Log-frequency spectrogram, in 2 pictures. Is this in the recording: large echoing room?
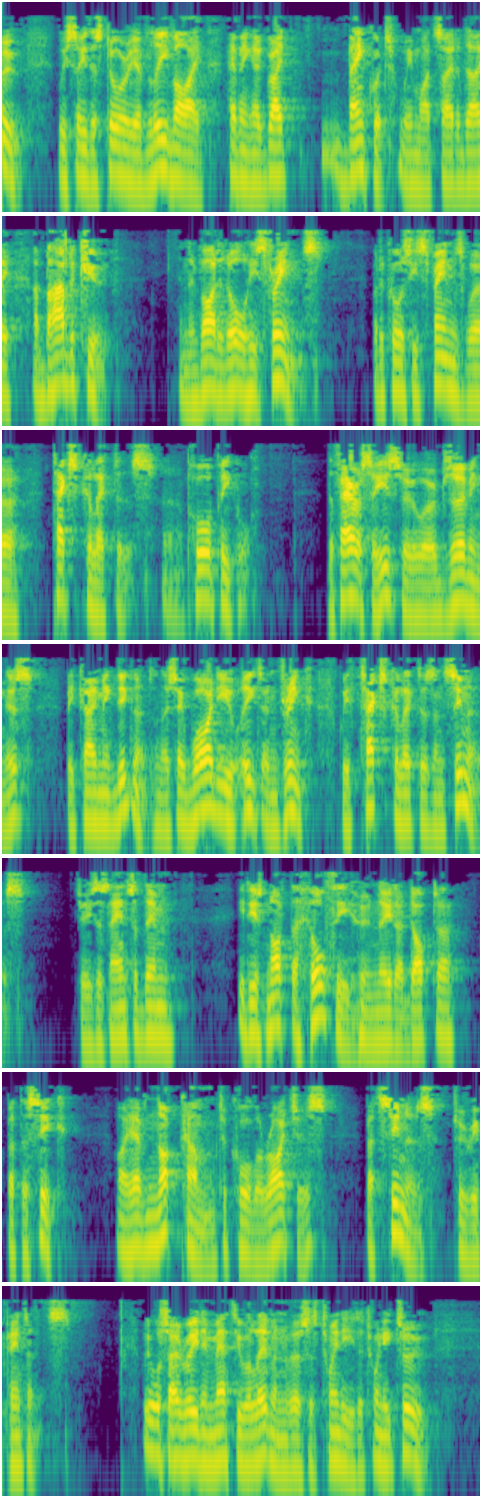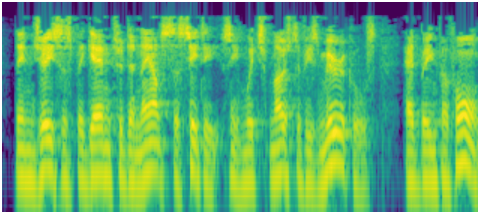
yes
